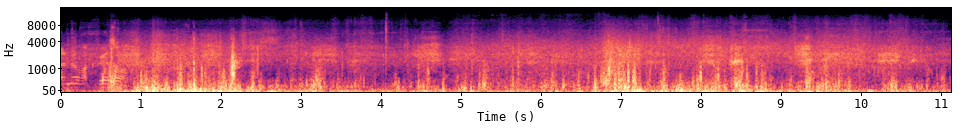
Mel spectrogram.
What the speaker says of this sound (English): That wind though, it's blowing a gale again.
